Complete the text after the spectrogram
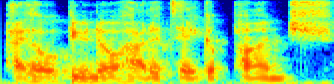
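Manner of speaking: muttering under breath. Narrating what a character says to another player, muttered under breath. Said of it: "under his breath".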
